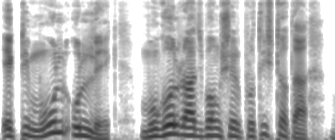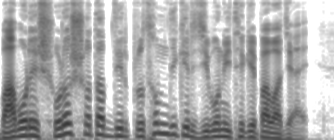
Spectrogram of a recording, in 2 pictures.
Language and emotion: Bengali, neutral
